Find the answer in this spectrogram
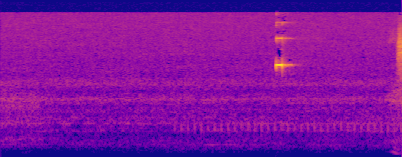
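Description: One short, high-pitched electronic beep about three-quarters of the way through, the RunCam Split's button-press feedback beep as a menu item is selected. Otherwise near silence with a faint steady hum.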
